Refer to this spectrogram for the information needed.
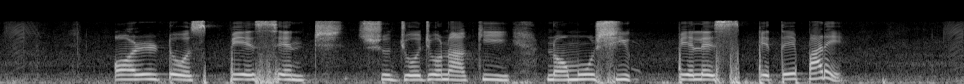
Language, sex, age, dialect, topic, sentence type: Bengali, female, 31-35, Standard Colloquial, banking, question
